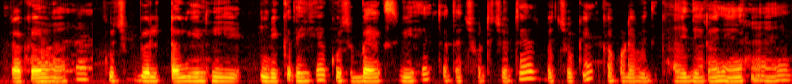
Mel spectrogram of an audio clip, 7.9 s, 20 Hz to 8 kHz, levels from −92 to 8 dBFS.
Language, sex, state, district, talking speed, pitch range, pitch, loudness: Hindi, male, Uttar Pradesh, Budaun, 175 wpm, 135-160 Hz, 145 Hz, -29 LUFS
